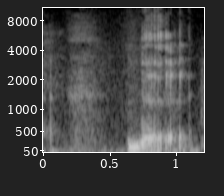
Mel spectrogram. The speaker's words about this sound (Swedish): Rapar lite. Och det är lite illa där direkt. Den är jag vet den doften, den är inte rolig.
